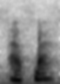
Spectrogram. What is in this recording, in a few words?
low high, ibibio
